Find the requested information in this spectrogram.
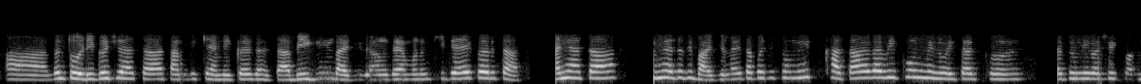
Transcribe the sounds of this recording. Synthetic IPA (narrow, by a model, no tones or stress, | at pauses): ɦãpəɳt̪oɽiɡət͡ɕiasasamkikɛmikəld͡zʱat̪abeɡiːnbad͡ʑiːd͡z̪aŋɡd͡zajam̤əɽ̃uːnkit̪̬ajkəɾt̪aː | ñiat̪a | t̪um̤iːat̪̬at̪ibʱad͡ʑilajet̪ap̬ət͡ɕit̪um̤iːt͡skʰat̪aaɡaʋikuŋɡminʋəjt̪at̪̚pʰəːɳ | at̪um̤iːkaɕikən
